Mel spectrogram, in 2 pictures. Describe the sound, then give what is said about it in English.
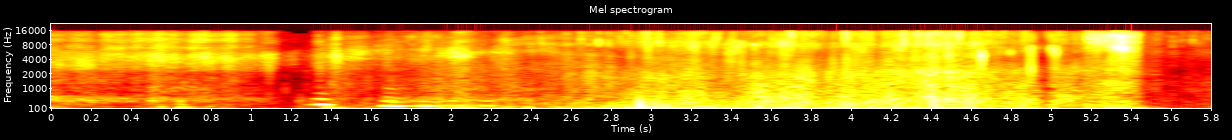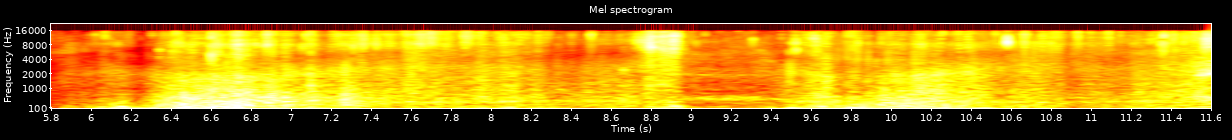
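A wet cloth being wrung out while washing someone's ears, with a steady spatter of water pouring and dripping for several seconds and a couple of brief pauses in the flow. “Wring it out.”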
